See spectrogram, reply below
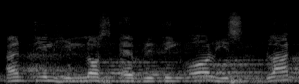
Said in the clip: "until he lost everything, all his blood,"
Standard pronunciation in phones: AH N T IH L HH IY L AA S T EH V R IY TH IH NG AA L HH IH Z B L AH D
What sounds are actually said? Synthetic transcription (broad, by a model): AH N T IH L HH IY L AA S T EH V R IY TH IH NG AA L HH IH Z B L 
